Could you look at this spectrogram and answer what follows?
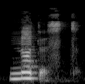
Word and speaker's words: noticed: طب الماضي بتاعها الاي دي هنطقها تي، فاقول noticed او noticed.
